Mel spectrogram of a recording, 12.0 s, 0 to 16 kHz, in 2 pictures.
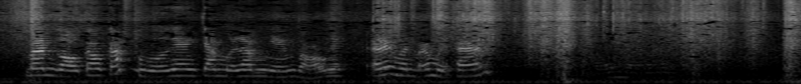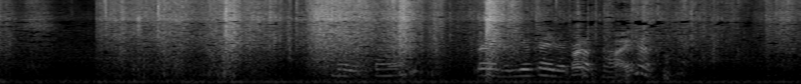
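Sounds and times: clothing and plastic packaging rustling: 0.0s - 12.0s.

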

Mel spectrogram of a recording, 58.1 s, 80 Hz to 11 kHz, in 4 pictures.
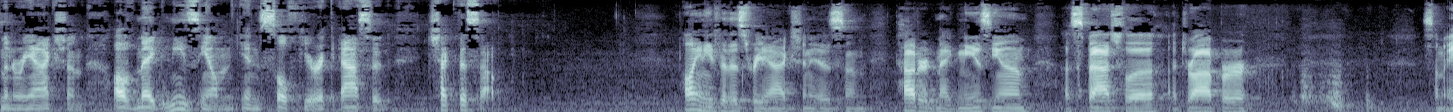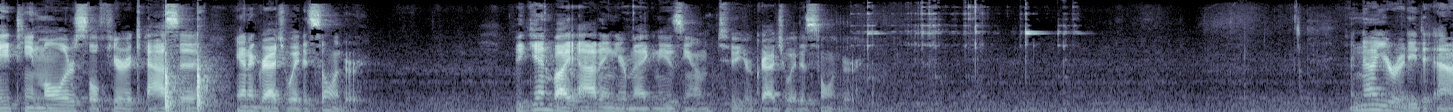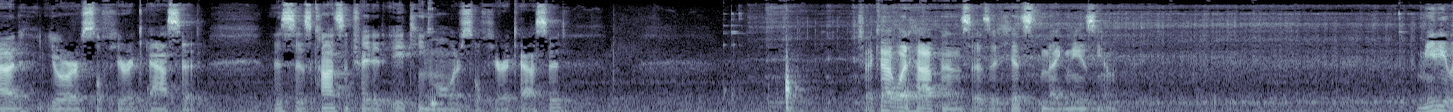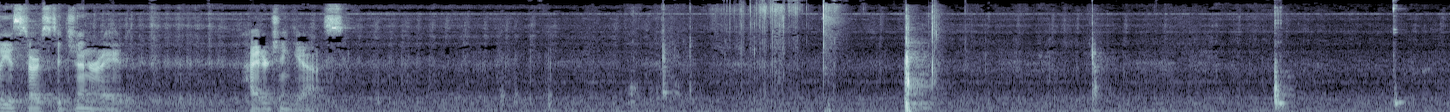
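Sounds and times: spatula clinking against glass: 23.1s - 25.4s.

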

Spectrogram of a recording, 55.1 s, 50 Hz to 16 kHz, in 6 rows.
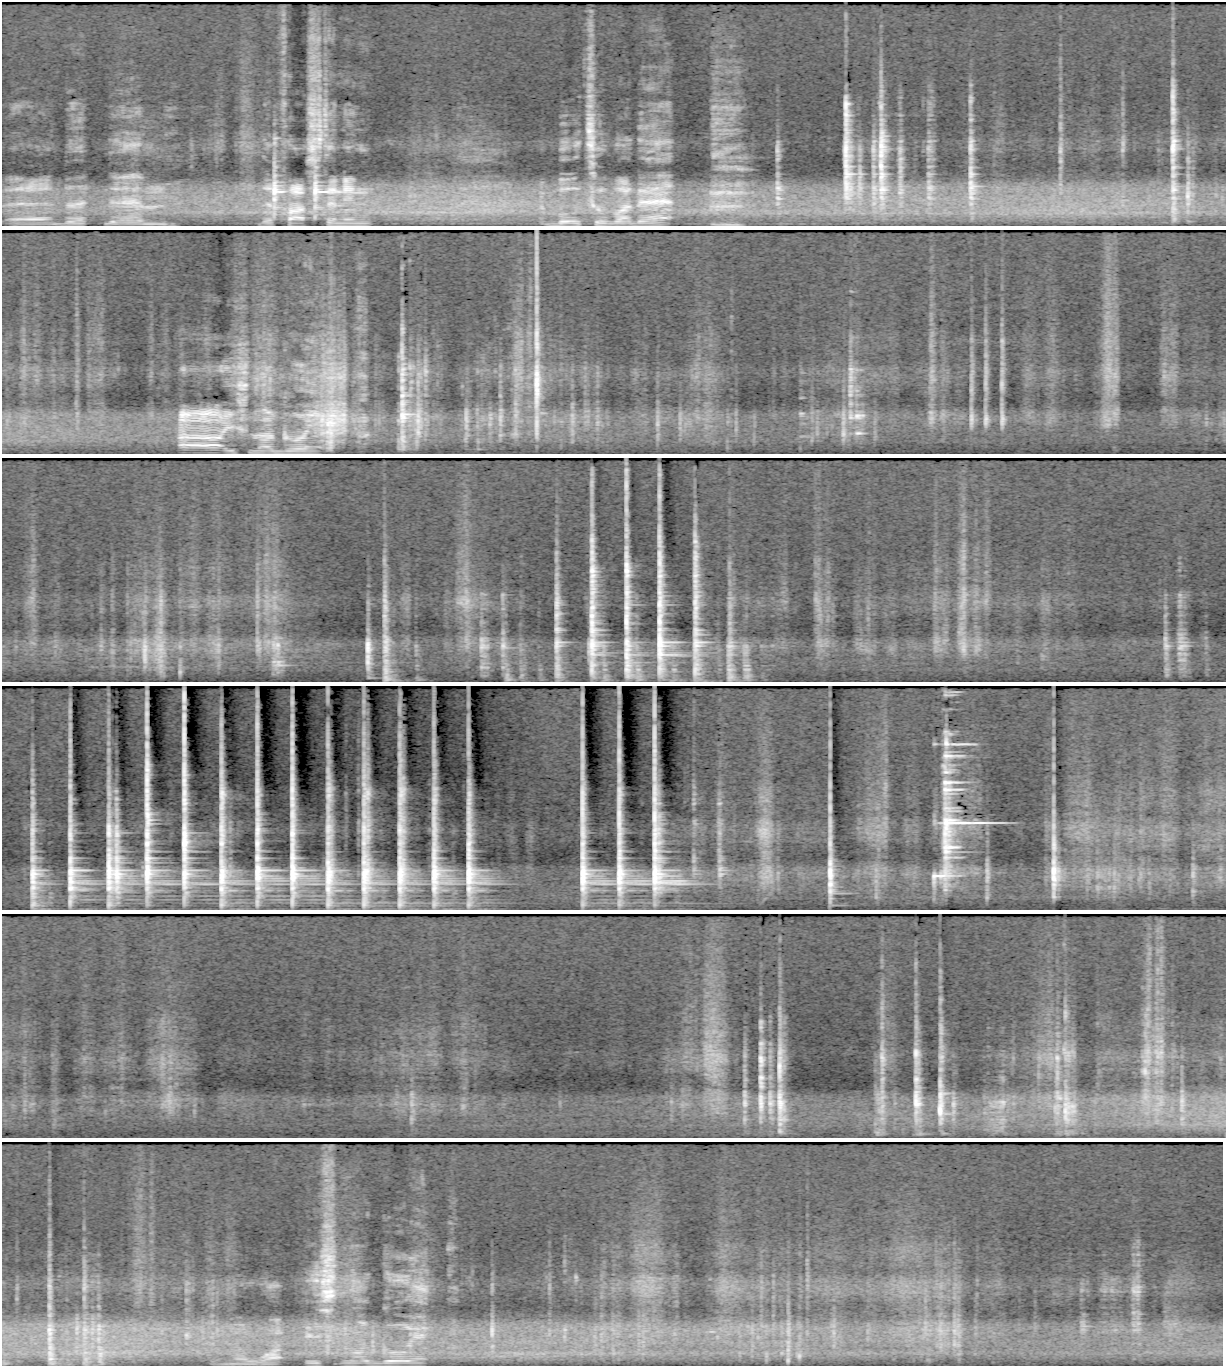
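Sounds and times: hammer striking steel: 27.8s - 33.0s, 34.5s - 35.2s.

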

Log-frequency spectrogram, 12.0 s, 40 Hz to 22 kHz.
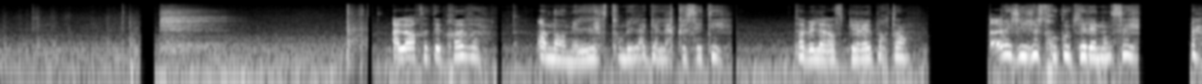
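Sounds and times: woman sighing: 1.6s - 2.4s.

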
